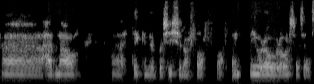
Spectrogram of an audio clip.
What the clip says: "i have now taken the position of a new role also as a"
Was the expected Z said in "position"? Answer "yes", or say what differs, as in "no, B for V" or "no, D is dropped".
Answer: no, S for Z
